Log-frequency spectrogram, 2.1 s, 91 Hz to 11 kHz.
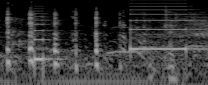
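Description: Game-show countdown timer: a short electronic beep for one of the final seconds, then a longer, higher electronic tone of about half a second, beginning just past the middle, that signals the 30-second memorising time is up.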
